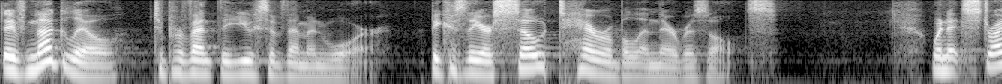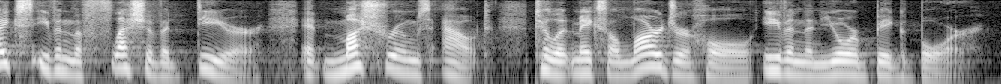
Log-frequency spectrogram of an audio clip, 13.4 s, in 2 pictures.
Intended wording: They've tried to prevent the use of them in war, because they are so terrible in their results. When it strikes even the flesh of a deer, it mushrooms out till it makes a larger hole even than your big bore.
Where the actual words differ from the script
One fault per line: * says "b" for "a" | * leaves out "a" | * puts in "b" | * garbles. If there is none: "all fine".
* says "nuglil" for "tried"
